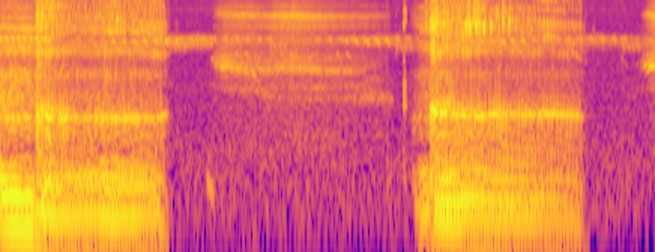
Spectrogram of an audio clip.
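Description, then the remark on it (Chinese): Exaggerated, thunderous snoring of a monkey king sleeping in a forest in a story: two long, loud rumbling snores with a quieter breathing gap between them, deep and growly like a roaring animal. “他尝试着想要睡觉，可是旁边的猴王打呼的声音根本就像打雷啊！打呼超大声的，吵得他都睡不着。”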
